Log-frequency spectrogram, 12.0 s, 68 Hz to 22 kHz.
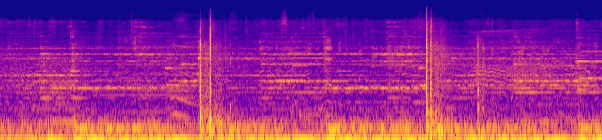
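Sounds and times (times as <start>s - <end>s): low rumble: 0.0s - 12.0s
music with sustained notes: 0.0s - 12.0s.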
